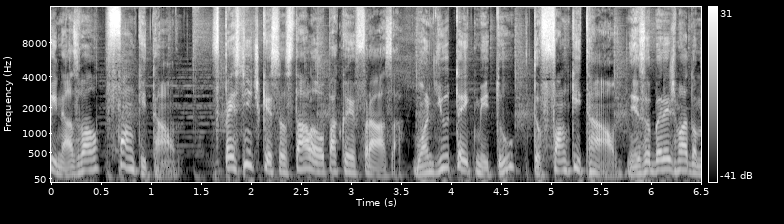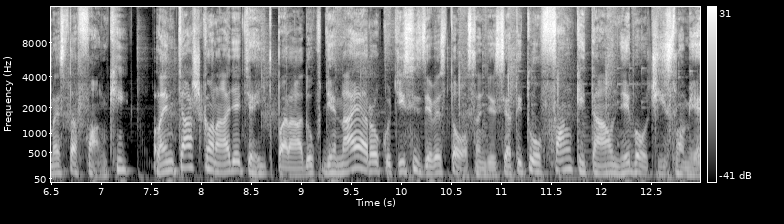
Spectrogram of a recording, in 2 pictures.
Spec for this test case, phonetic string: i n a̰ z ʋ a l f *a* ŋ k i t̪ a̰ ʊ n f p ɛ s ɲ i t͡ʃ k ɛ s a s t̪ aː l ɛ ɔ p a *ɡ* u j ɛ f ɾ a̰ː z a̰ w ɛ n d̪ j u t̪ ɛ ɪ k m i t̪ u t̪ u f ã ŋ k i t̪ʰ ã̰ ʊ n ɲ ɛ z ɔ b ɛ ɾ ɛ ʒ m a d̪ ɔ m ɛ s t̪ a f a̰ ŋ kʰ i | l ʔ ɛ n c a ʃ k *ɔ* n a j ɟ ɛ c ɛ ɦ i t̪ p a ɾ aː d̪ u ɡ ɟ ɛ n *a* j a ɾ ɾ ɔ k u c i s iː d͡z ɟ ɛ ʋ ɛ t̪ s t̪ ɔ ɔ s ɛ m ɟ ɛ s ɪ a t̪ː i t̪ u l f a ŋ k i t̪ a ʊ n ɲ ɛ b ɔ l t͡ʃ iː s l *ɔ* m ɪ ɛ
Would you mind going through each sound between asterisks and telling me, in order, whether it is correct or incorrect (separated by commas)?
correct, incorrect, correct, correct, correct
